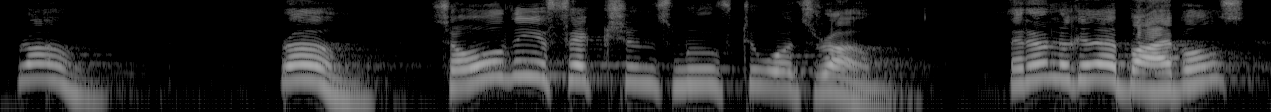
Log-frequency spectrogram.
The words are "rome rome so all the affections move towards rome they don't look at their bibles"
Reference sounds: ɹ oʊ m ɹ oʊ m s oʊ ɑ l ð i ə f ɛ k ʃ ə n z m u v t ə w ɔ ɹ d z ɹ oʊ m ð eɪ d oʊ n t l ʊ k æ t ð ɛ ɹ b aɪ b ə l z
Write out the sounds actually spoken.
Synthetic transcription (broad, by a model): ɹ oʊ m ɹ oʊ m s oʊ ɑ l ð i ə f ɛ k ʃ ə n z m u v t ə w ɔ ɹ d z ɹ oʊ m ð eɪ d oʊ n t l ʊ k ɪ t ð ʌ ɹ b aɪ b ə l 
